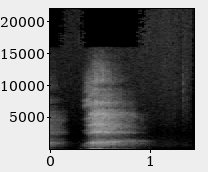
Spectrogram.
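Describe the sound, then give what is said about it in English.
A single slow, airy breath, swelling quickly and then trailing off softly over about a second, voiced deliberately like a whispered exhale with no words, imitating the breath understood as God's name, Yahweh (YHWH). “But many theologians would say it was the sound of breathing.”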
